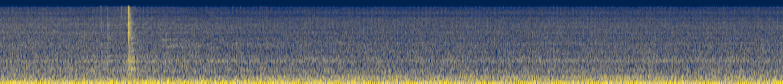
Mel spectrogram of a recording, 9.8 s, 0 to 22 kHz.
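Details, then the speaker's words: Outdoor HVAC condenser unit whose compressor would not start (suspected thermal lockout) now running after cooling down; steady low hum and constant fan rush, no clicking or straining; amps then checked well under RLA, fan motor 1.1 A. "We're also going to check, if it does come on, we're going to check the amps and all that, make sure it looks okay. It's running."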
